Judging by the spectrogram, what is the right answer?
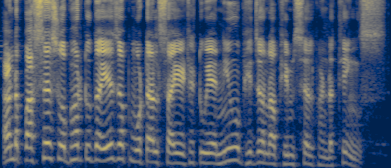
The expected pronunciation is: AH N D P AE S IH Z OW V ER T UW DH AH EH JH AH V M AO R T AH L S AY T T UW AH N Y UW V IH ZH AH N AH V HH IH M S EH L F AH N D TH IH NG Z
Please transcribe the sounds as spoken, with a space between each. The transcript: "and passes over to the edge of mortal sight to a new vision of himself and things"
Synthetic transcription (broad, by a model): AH N D P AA S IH S OW B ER T UW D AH EH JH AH P M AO T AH L S AY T T UW AH N Y UW B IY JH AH N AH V HH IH M S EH L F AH N D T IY NG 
